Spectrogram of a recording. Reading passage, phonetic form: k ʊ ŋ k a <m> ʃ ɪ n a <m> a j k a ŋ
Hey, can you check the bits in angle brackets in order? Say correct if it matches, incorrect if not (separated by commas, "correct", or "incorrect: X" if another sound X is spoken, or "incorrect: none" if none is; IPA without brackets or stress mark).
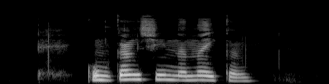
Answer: incorrect: ŋ, incorrect: n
